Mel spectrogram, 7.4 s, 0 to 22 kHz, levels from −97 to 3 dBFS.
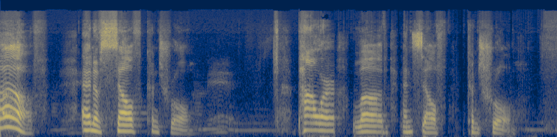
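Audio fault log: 4.07–7.24 s, repeated packet loss (robotic sound): dozens of brief dropouts, the longest 42 ms, are patched by stretching the preceding sound, leaving choppy speech with pieces missing. The spectrogram shows smeared, repeated frames and small holes. The waveform shows clipped-off, duplicated cycles.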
